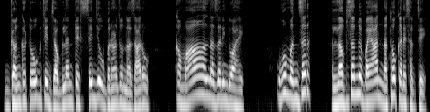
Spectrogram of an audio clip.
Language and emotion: Sindhi, surprised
